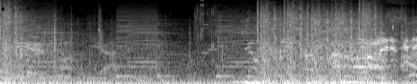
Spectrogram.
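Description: Close-range weapon fire in a video game, a dense rapid burst of loud gunfire with booming blasts that keeps up throughout, with a voice heard faintly underneath.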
